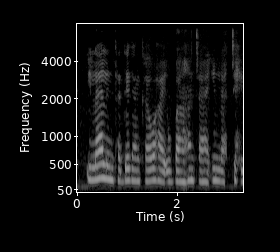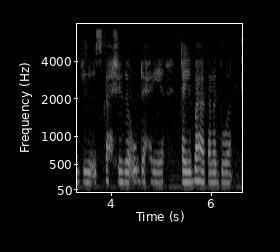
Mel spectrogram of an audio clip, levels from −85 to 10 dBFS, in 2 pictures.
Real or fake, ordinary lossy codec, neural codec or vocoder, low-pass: real; none; none; 7.2 kHz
